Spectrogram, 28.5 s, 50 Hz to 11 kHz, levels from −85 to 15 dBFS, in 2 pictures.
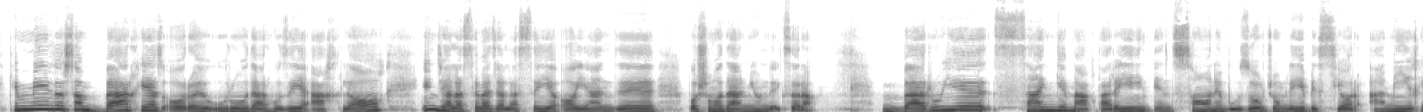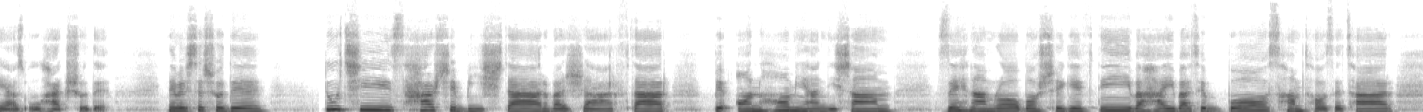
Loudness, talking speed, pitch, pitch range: -18 LUFS, 120 wpm, 235 Hz, 210-275 Hz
